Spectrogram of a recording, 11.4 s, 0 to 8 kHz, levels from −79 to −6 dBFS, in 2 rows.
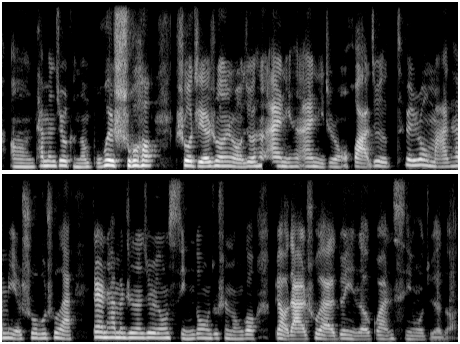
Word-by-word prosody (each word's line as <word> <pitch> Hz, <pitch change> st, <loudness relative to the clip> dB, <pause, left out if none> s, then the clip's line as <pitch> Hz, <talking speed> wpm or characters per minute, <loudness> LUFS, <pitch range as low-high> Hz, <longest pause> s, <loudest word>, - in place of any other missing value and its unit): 嗯， 175 Hz, -1 st, -3 dB
她 220 Hz, +4 st, -3 dB
们 220 Hz, 0 st, +3 dB
就 230 Hz, 0 st, +3 dB
可 185 Hz, -, -8 dB
能 175 Hz, +1 st, -3 dB
不 175 Hz, 0 st, -9 dB
会 245 Hz, -1 st, +10 dB
说 230 Hz, 0 st, +5 dB, 0.3 s
说 235 Hz, -2 st, +6 dB
直 220 Hz, -, -4 dB
接 195 Hz, 0 st, +6 dB
说 215 Hz, 0 st, +2 dB
那 210 Hz, -, -1 dB
种 180 Hz, -3 st, -1 dB
就 200 Hz, +1 st, -1 dB
很 210 Hz, +1 st, 0 dB, 0.2 s
爱 210 Hz, -, +4 dB
你 195 Hz, -1 st, -4 dB
很 195 Hz, -, -6 dB
爱 195 Hz, 0 st, 0 dB
你 180 Hz, -4 st, -5 dB
这 180 Hz, +2 st, -12 dB
种 175 Hz, -2 st, -6 dB
话， 170 Hz, -, +1 dB
就 210 Hz, -3 st, -3 dB
特 195 Hz, -, -22 dB
别 255 Hz, -2 st, +1 dB
肉 250 Hz, -1 st, +2 dB
麻， 185 Hz, -3 st, -3 dB
她 210 Hz, +3 st, -6 dB
们 220 Hz, 0 st, -2 dB
也 180 Hz, -3 st, -5 dB
说 215 Hz, +3 st, -6 dB
不 205 Hz, 0 st, -5 dB
出 230 Hz, +3 st, -5 dB
来， 180 Hz, -3 st, -3 dB, 0.2 s
但 255 Hz, 0 st, +4 dB
是 235 Hz, -, +3 dB
她 235 Hz, 0 st, +1 dB
们 230 Hz, -1 st, +1 dB
真 225 Hz, 0 st, 0 dB
的 220 Hz, 0 st, -1 dB
就 230 Hz, +1 st, -1 dB
是 225 Hz, -, 0 dB
用 215 Hz, +1 st, -3 dB
行 195 Hz, -5 st, -8 dB
动 210 Hz, -1 st, -6 dB
就 200 Hz, -, -9 dB
是 200 Hz, 0 st, -11 dB
能 175 Hz, -1 st, -10 dB
够 190 Hz, 0 st, -4 dB, 0.2 s
表 195 Hz, -2 st, -1 dB
达 165 Hz, -1 st, +3 dB
出 200 Hz, +5 st, -9 dB
来 165 Hz, -4 st, -1 dB
对 190 Hz, +2 st, -8 dB
你 165 Hz, -3 st, -11 dB
的 155 Hz, 0 st, -7 dB
关 175 Hz, +1 st, -9 dB
心， 165 Hz, -3 st, -14 dB
我 150 Hz, -1 st, -14 dB
觉 80 Hz, -, -15 dB
得， 80 Hz, -, -20 dB
200 Hz, 335 characters per minute, -21 LUFS, 175-220 Hz, 0.3 s, 会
